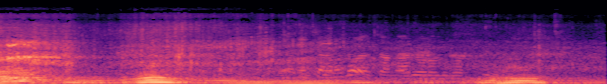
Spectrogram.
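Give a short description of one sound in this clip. A car engine revs loudly in bursts.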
